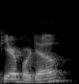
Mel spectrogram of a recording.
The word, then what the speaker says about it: Pierre Bourdieu: One last bonus book, I think you pronounce it Pierre Bourdieu, writing his book is called Distinction, A Social Critique of the Judgment of Taste.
